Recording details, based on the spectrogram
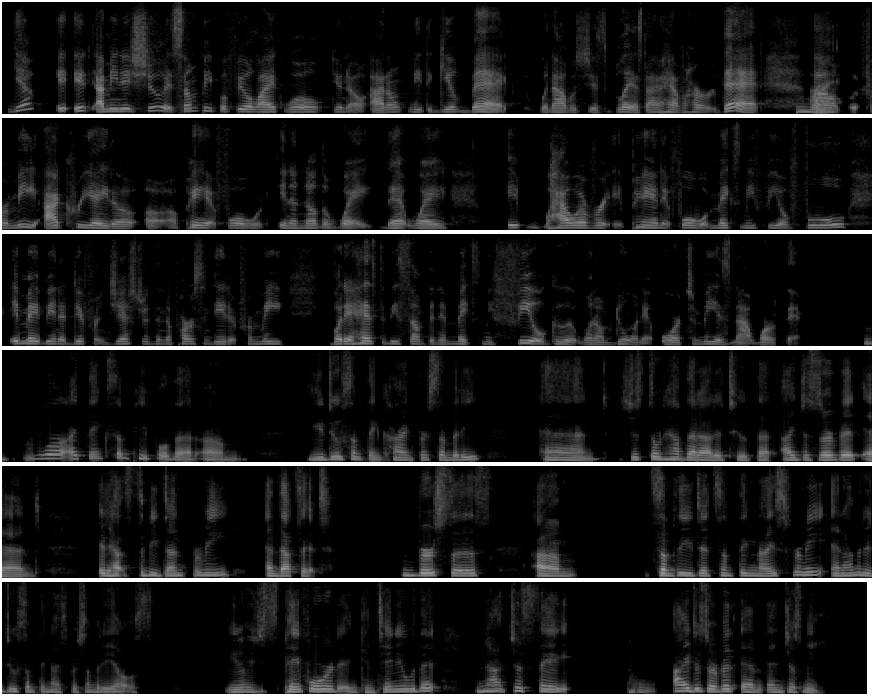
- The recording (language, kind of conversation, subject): English, unstructured, How do small acts of kindness impact your day-to-day life?
- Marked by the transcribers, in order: tapping; throat clearing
